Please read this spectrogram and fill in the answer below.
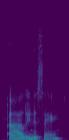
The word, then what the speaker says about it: Lughnasadh: L-U-G. – L-U-G-H-N-A-S-A-D-H. – Lunacy. – Lunacy. – Oh. Oh. – Is that how you would say that? – Yeah. – Lunacy.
